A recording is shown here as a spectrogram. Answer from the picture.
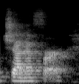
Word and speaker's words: Jennifer: Jen is the stressed syllable in that word. So it's loud, long, and high, and that is the longest vowel in my name. The unstressed syllable is the It's one vowel, it's very short, it's very soft, and it's lower. So Jennifer. So again, make sure to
